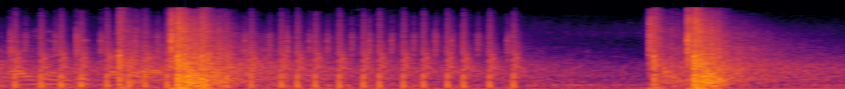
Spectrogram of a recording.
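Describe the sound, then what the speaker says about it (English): Rapid automatic gunfire in the military video game Arma rattles out in a long steady burst, then stops briefly before a couple more loud shots ring out, with bullets ricocheting. "My bullets are just ricocheting."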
